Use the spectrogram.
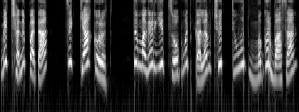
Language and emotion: Kashmiri, disgusted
